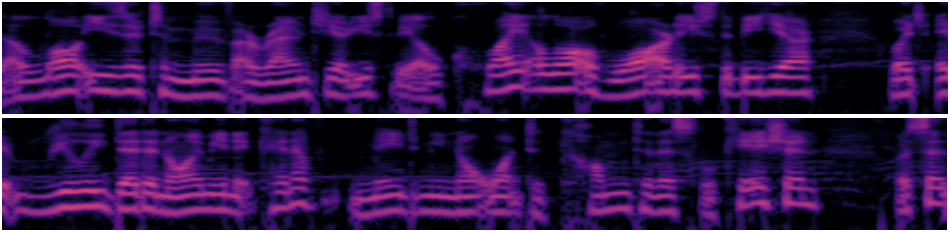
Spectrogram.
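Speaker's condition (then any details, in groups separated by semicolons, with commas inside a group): No condition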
